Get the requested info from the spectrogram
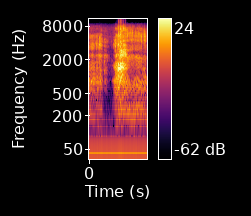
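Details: Bull Terrier, a female, playing while swinging on a rope: a short, rough, noisy growl that swells briefly in the middle and then fades, over a steady low background rumble.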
